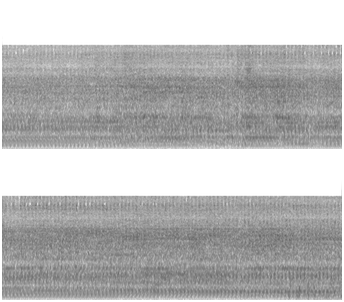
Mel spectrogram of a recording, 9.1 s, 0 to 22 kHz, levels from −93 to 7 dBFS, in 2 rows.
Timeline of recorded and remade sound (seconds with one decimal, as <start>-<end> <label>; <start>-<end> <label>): 0.0-1.2 recorded; 1.2-3.1 remade; 3.1-7.7 recorded; 7.7-9.1 remade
